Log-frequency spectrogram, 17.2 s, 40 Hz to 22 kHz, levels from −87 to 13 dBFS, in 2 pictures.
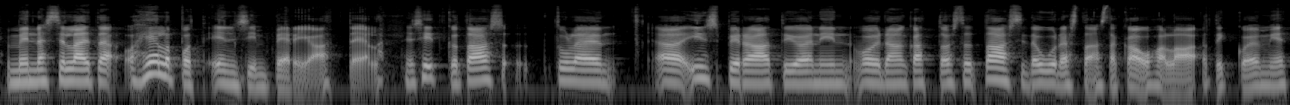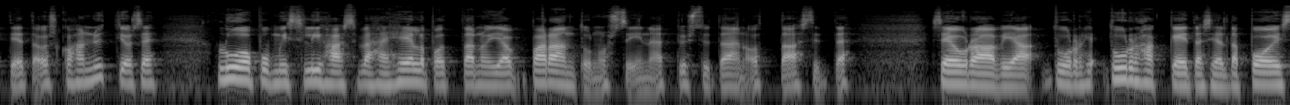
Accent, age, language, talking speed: native, 30-49, Finnish, 145 wpm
